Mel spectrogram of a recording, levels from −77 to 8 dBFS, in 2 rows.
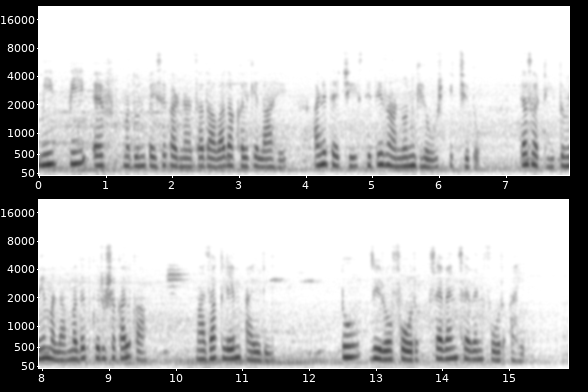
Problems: constant background noise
